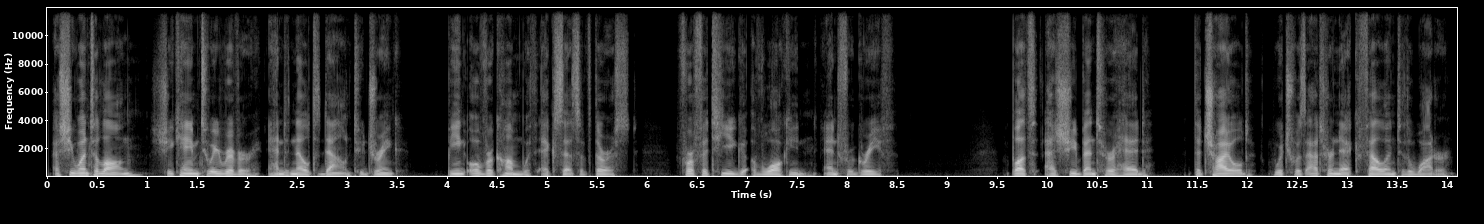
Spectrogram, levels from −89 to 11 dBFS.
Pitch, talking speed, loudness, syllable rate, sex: 105 Hz, 185 wpm, -21 LUFS, 4.9 syllables/s, male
